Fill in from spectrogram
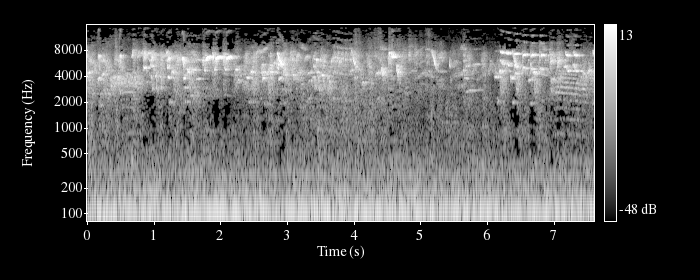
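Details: Aviary finches during courtship, producing a busy mix of high twittering chirps and short rapid trills from several birds at once, with loud bursts near the start and the end.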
